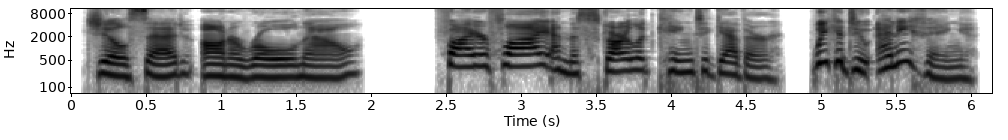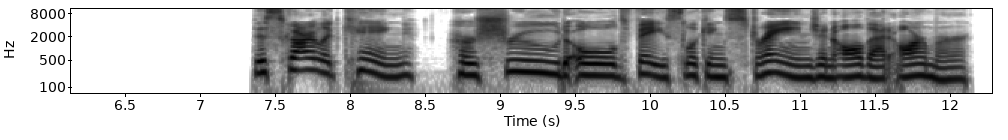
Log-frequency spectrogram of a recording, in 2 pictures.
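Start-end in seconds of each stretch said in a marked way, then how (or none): 2.4-6.0 put-on higher, fast and eager girl; eager teenage girl. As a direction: gush like a thrilled teen. Eager teen heroine.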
